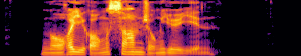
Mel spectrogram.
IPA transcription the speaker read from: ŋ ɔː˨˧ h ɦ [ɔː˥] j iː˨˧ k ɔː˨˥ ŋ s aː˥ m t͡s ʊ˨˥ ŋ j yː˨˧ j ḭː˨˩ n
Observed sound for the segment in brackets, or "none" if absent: ɔː˨˥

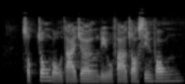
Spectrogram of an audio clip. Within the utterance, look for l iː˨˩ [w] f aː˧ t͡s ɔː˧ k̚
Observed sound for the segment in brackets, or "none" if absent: w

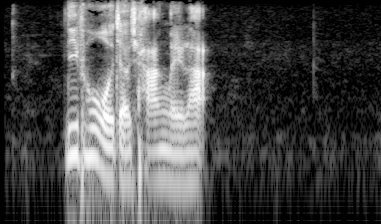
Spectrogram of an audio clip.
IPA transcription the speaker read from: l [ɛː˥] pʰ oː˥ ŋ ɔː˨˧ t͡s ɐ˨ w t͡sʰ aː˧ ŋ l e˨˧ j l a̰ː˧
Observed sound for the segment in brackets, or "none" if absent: iː˥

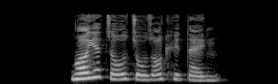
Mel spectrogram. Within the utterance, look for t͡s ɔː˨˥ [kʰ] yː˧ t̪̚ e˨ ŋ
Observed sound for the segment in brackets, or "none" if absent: kʰ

